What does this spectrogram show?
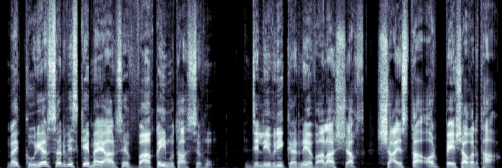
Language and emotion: Urdu, happy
